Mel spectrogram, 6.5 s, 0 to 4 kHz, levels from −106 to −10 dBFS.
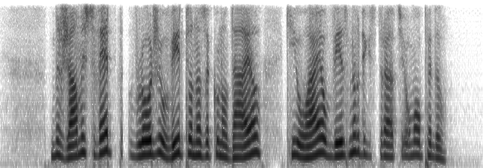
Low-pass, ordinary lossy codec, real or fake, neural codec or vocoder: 3.6 kHz; AAC, 32 kbps; fake; codec, 16 kHz in and 24 kHz out, 0.6 kbps, FocalCodec, streaming, 4096 codes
